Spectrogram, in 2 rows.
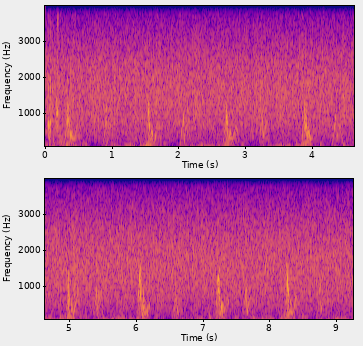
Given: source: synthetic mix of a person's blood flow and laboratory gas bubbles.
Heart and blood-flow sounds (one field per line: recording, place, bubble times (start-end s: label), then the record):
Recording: Doppler ultrasound of blood flow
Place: precordium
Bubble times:
0.01-0.29 s: bubbles
From the record:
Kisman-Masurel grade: 212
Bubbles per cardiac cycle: several, 3 to 8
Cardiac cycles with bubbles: 1 to 10%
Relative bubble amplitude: moderate (0.250 to 0.450)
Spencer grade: 1 (occasional bubble signal discernible with the cardiac motion signal, with majority of cardiac periods free of bubbles)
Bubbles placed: anywhere in the cardiac cycle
